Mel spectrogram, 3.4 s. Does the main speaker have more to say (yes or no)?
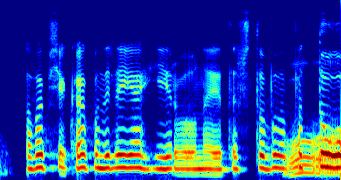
yes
